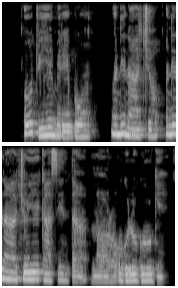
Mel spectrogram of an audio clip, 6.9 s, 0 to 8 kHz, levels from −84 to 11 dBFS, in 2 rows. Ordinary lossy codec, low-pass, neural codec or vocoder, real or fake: none; 7.2 kHz; none; real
